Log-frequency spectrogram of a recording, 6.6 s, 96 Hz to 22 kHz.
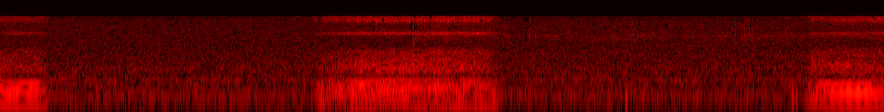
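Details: Dachshund mix dog snoring; slow, droning snores with a buzzy low tone, about 18 breaths per minute, with steady background hum.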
